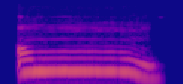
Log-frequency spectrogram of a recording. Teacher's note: উম গুন্না হবে, একটু হ্যাঁ, আওয়াজটি নাকে তুলে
